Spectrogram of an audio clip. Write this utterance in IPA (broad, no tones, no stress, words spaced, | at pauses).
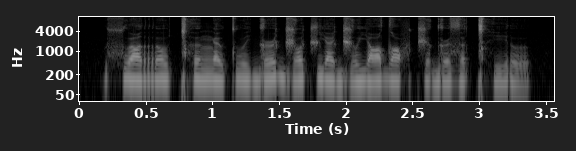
sʷɑ rɔu̯ǀʰəŋæ tʷə˞i̯ɡə˞ d͡ʒɔt͡ʃjæ d͡ʒʊ jʌ dˤə˞ft͡ʃʌɡə˞ zʌǀʰiɾʊ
